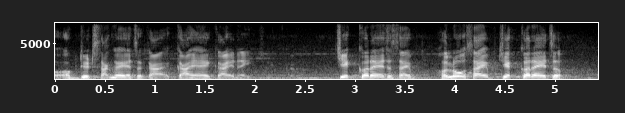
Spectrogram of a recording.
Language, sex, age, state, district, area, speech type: Marathi, male, 30-45, Maharashtra, Wardha, urban, spontaneous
